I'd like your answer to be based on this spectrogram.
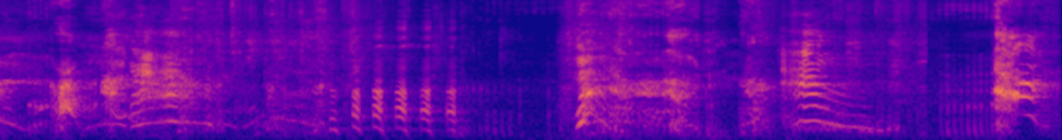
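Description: A small Shih Tzu dog makes odd whining, growling vocalizations, including a quick run of rhythmic yips, close up with occasional voices nearby.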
